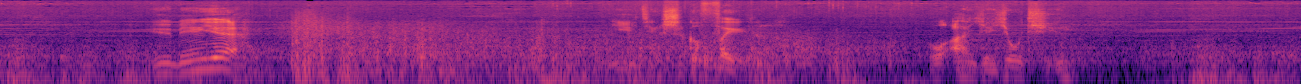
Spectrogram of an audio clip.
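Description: A man speaks sternly and calmly, close by.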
